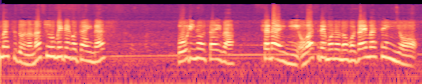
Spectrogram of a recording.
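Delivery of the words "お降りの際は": ordinary talk, nothing marked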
